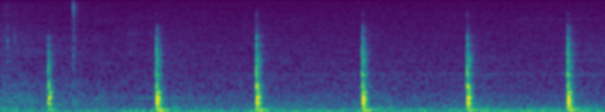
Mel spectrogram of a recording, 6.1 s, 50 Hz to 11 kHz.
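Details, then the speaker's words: BMW E46 rear differential with an MFactory limited-slip unit being installed, ring gear rocked by hand before a dial-indicator check: single light metallic clicks about once a second, a small, normal amount of gear lash. "So for example, the gear lash is going to allow this ring gear to go back and forth just a tiny little bit. You can actually hear it if you listen closely."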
